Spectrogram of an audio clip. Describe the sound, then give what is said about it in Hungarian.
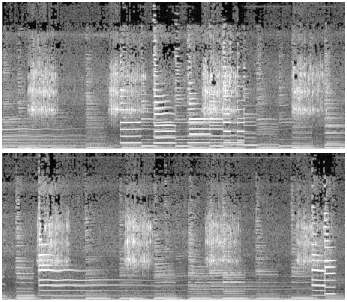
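A cat purrs beneath a jazzy electronic music track, a low, steady rumble running continuously under the repeating chords and melody. “És akkor egy kis robot jazz. Mellé egy kis dorombolás.”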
